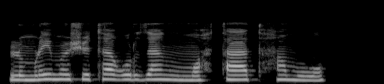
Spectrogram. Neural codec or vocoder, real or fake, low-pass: none; real; 7.2 kHz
